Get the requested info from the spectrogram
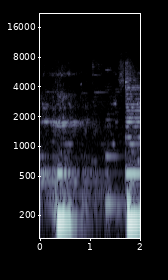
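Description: Acoustic guitar strummed as accompaniment to a folk song, chords struck about a third of a second in and again near the end and left to ring between sung lines.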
